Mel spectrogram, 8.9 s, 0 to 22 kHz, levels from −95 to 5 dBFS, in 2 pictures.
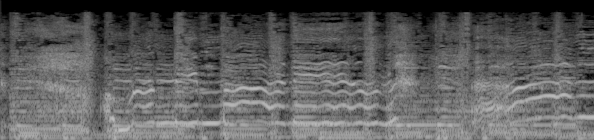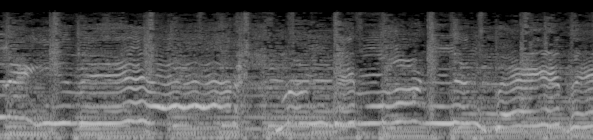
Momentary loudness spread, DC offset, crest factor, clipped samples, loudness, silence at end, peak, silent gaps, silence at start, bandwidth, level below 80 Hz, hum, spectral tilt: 3 LU; under 0.1%; 12 dB; under 0.1%; -25 LUFS; 0 s; -12 dBFS; none; 0 s; 16 kHz; -42 dBFS; none; -4.5 dB/octave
